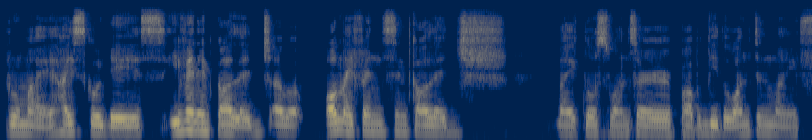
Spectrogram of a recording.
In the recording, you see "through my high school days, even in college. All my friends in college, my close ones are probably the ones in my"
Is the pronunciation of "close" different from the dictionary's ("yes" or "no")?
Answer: no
